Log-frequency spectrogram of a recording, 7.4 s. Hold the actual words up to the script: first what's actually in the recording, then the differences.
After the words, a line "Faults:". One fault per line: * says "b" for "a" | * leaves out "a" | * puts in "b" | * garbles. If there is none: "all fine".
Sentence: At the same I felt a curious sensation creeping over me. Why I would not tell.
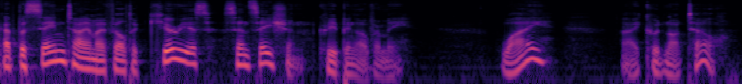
At the same time I felt a curious sensation creeping over me. Why I could not tell.
Faults:
* puts in "time"
* says "could" for "would"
